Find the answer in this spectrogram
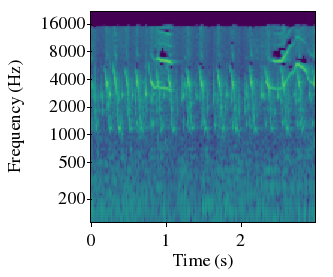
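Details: Java sparrows, birds found in rice fields and farmland, in a lure recording for trapping: a dense, busy stream of short high chirps from several birds, with a few clear rising and falling whistles over the top.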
